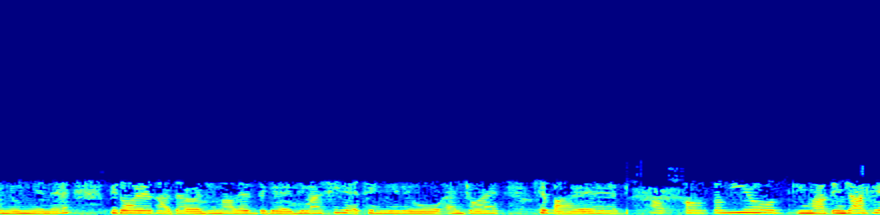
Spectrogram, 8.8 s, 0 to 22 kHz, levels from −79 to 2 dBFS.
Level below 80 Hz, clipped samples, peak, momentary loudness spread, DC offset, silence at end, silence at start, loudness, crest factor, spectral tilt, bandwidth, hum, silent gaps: -62 dBFS; under 0.1%; -2 dBFS; 10 LU; under 0.1%; 0 s; 0 s; -20 LUFS; 18 dB; -3 dB/octave; 3.9 kHz; none; none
